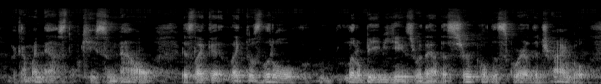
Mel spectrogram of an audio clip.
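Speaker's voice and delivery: ordinary talk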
